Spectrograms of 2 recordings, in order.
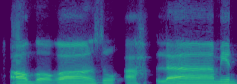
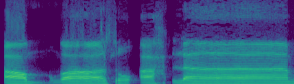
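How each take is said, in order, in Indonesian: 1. Akhiran terakhir dibaca penuh. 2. Akhiran dihilangkan dan vokal terakhir dipanjangkan. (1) "kalau tidak dihentikan" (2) "Jadi panjang ini. Ini jadi mad dari sukun kalau dihentikan"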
